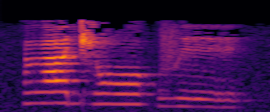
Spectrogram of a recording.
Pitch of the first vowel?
high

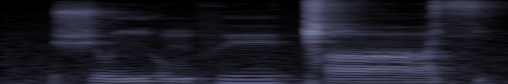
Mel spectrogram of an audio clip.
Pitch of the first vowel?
low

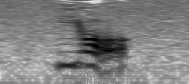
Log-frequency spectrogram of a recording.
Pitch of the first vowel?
falling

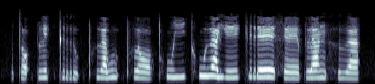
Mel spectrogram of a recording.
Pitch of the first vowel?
low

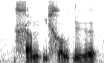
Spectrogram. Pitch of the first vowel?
rising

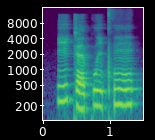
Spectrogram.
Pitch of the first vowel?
high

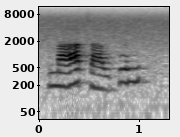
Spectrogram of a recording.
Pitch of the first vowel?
rising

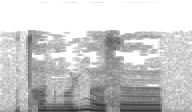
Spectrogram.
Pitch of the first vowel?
low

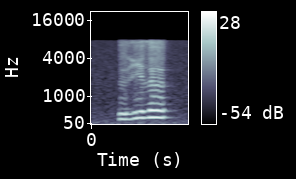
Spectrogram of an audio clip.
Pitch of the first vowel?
low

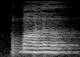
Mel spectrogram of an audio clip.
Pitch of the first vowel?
low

